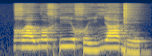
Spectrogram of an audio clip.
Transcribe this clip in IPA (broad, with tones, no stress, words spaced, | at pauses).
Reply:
ʁʷaː˦wɔ˦xʔiː˦χʷiː˨ ʎaː˦ɡe˨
